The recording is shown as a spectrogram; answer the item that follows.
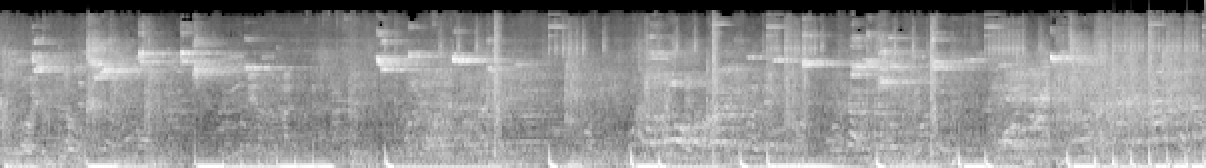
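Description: A basketball bouncing repeatedly on a hardwood gym floor, with sneakers squeaking in short high chirps as players run and cut, in a large echoing gym.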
